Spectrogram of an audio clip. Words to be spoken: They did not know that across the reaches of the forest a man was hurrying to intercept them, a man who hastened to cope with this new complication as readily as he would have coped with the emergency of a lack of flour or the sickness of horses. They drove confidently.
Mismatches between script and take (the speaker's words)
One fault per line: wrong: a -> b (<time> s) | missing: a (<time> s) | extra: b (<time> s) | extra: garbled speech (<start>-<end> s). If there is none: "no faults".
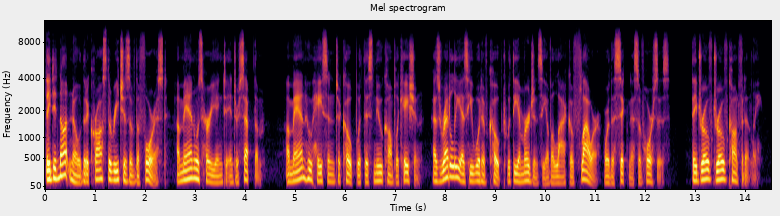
extra: drove (13.3 s)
